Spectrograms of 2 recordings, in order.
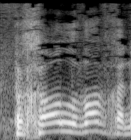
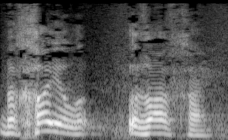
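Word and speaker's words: b'chol levavcha (בכל לבבך): If you don't, because you have to make sure that you pronounce it b'chol levavcha, not b'choyl levavcha.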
